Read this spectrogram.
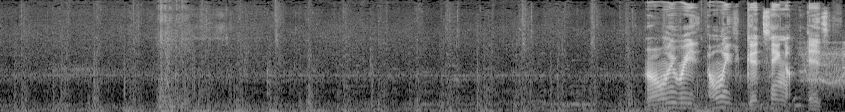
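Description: Footsteps thud steadily across a hard floor.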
